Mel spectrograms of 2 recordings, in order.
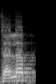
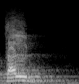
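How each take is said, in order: First: A short vowel follows the middle consonant. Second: No vowel follows the middle consonant. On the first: The speaker calls it right. "तलब को" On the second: The speaker calls it wrong. "तलब न पढ़िए"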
